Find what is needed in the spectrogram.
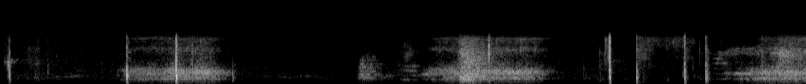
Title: mamão roncando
